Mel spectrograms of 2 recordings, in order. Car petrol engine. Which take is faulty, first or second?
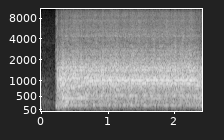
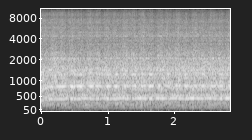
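first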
